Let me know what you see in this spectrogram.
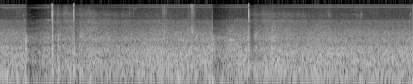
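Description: Aerial fireworks display: a few sharp pops and crackles of shells bursting over a steady rushing roar that comes from Niagara Falls.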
